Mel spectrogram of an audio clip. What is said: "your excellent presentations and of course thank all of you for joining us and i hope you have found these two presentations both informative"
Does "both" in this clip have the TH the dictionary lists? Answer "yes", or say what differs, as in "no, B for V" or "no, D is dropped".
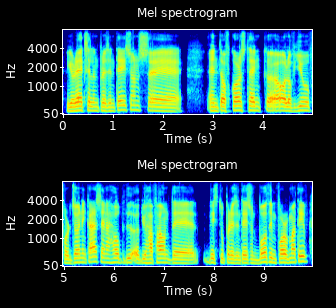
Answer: yes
